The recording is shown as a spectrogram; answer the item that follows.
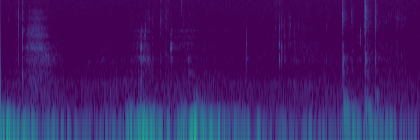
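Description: Computer keyboard keys being typed: a handful of scattered, irregular keystroke clicks.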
